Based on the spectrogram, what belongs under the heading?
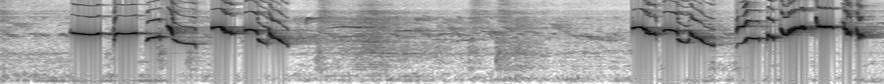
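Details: Oriental magpie-robin singing a lure song to stimulate lazy birds: quick whistled phrases with sharp upslurs and downslurs, a short spell of soft mixed background chatter, then another lively burst of clear whistles.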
